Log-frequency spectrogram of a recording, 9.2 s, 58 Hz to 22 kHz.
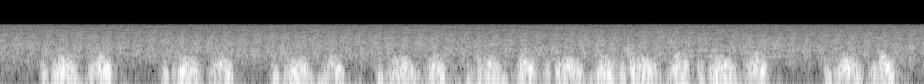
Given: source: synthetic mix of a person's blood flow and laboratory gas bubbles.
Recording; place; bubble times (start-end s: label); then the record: Doppler ultrasound of blood flow; precordium
6.24-6.50 s: bubbles
From the record:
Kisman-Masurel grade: 112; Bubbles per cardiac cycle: 1 to 2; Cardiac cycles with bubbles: 1 to 10%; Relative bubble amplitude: moderate (0.250 to 0.450); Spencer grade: 1 (occasional bubble signal discernible with the cardiac motion signal, with majority of cardiac periods free of bubbles); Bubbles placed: anywhere in the cardiac cycle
